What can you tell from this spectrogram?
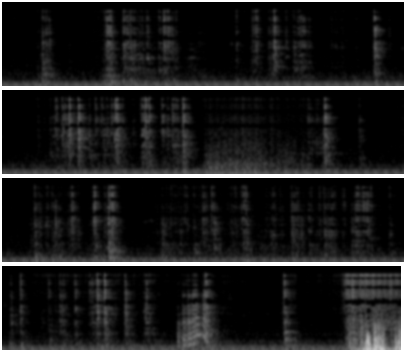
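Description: Scattered clicks and taps of an Amazon parrot's claws and beak on the metal grille of a ceiling air vent as it climbs upside down. There is a soft rustle partway through, a brief rising call near the end, and then a loud burst of noise.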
